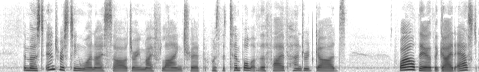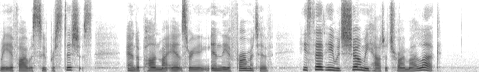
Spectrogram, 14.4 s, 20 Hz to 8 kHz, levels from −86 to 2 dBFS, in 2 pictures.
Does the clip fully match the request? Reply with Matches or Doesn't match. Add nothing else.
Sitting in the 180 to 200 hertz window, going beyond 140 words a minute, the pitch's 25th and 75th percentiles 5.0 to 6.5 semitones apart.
Matches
